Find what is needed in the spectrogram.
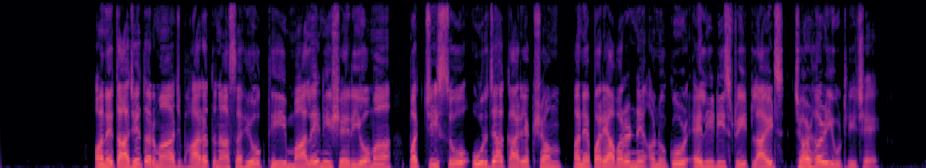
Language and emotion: Gujarati, neutral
